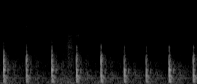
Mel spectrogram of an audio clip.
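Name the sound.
knocking on a door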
